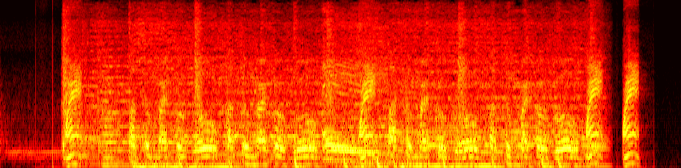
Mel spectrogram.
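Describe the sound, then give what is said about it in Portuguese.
A loud duck sound effect: a dense, rapid stream of nasal quacks runs for about six seconds, then stops, followed by one short final quack. “Pato Paulo, né? Pato Santo Paulo, né?”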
